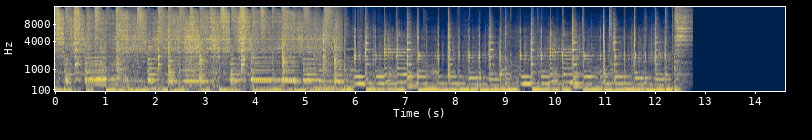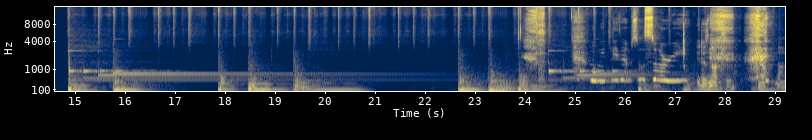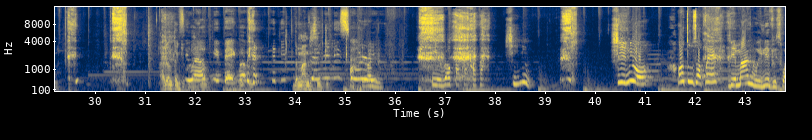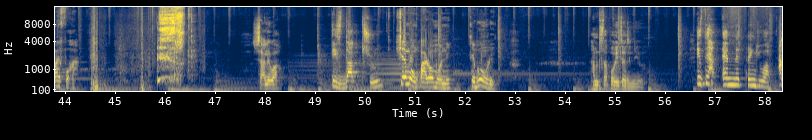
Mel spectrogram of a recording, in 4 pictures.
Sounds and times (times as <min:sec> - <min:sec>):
Music: 0:00.0 - 0:12.8, 0:14.8 - 0:58.3.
